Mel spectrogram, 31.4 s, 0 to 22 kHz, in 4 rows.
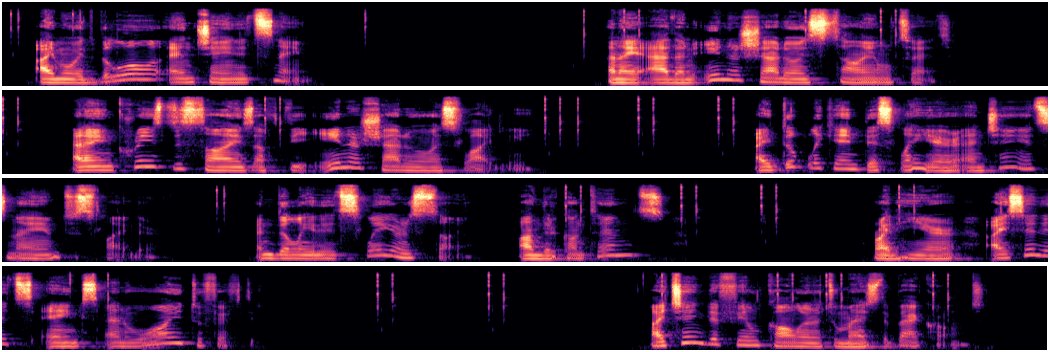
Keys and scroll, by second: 14.0 ctrl+d.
